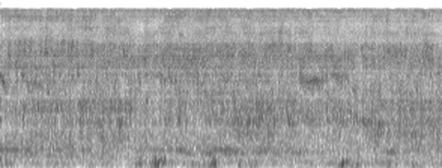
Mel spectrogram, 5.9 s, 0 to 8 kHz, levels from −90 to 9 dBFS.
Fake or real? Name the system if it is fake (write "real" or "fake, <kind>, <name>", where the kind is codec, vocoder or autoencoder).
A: fake, codec, HILCodec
